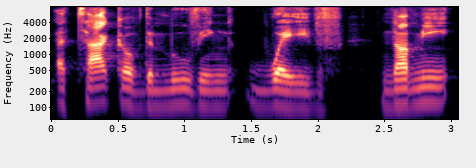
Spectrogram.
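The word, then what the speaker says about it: 波: Nami means wave. It's pronounced ha when in combination, kanji, multiple kanji combination.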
